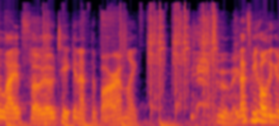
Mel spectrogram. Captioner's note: camera clicking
